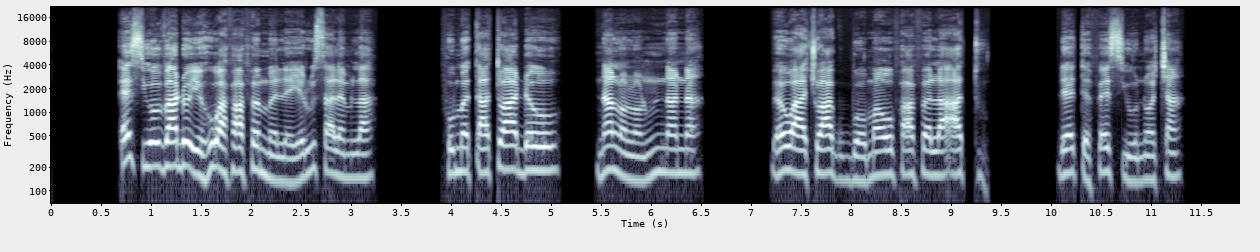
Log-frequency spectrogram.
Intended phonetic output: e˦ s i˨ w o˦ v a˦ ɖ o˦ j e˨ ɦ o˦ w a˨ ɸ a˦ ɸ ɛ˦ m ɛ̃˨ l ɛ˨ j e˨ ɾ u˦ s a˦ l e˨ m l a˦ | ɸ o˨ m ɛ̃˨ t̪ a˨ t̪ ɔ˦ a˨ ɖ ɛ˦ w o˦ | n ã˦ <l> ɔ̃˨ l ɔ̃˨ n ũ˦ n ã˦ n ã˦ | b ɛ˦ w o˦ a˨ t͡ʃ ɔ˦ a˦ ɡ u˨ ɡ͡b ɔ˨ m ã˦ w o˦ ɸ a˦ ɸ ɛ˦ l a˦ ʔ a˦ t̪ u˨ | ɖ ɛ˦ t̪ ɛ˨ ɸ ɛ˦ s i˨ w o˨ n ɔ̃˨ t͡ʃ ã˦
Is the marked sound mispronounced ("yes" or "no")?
no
